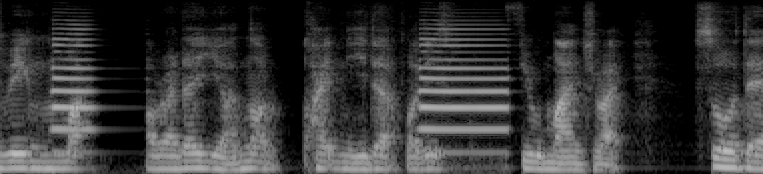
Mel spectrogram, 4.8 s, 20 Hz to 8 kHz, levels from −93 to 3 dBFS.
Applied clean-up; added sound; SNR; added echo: neural mask model RNNoise.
